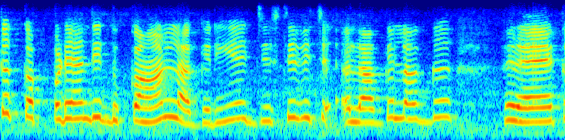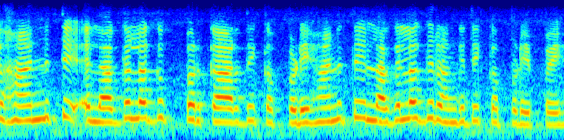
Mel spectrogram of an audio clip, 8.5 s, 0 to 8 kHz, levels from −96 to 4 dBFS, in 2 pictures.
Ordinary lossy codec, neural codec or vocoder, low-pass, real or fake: Opus, 24 kbps; none; 7.2 kHz; real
